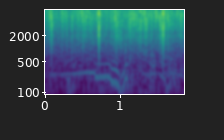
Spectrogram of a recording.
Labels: {"label": "biophony, cascading saw", "recorder": "SoundTrap 600 or HydroMoth"}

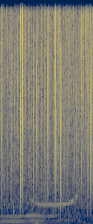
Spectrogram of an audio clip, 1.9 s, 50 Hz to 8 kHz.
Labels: {"label": "biophony", "recorder": "SoundTrap 300"}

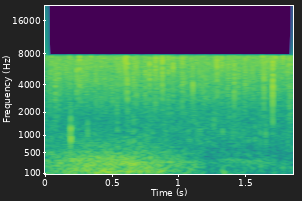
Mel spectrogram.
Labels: {"label": "biophony, growl", "recorder": "SoundTrap 500"}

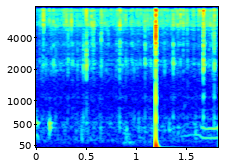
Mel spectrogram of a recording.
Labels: {"label": "biophony, cascading saw", "recorder": "HydroMoth"}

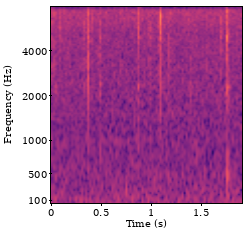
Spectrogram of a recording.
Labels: {"label": "ambient", "recorder": "HydroMoth"}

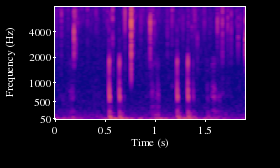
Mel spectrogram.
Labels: {"label": "biophony, knock", "recorder": "SoundTrap 300"}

